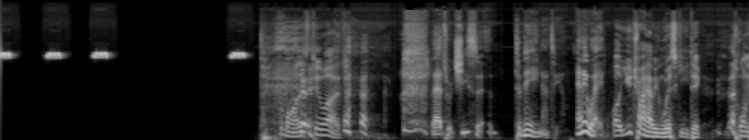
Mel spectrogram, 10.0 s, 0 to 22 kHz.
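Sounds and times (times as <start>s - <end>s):
comic crickets chirping sound effect: 0.0s - 1.5s, 3.1s - 3.4s
speech: 0.2s - 1.8s, 3.2s - 5.1s, 5.7s - 9.9s
laughter: 3.5s - 6.6s, 9.0s - 9.9s.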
